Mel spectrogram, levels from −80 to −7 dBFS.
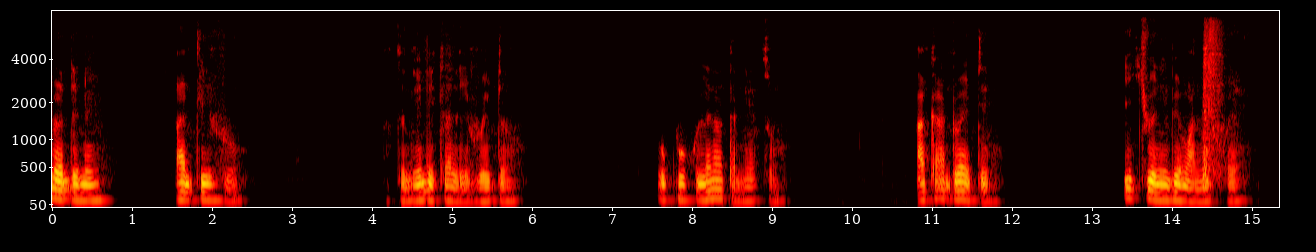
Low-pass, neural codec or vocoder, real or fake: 7.2 kHz; codec, 44.1 kHz, 7.8 kbps, Pupu-Codec; fake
